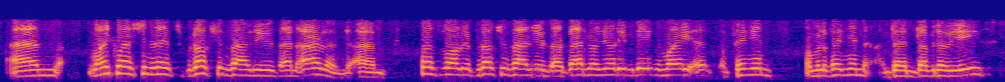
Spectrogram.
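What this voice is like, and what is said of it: Blocked-up, congested voice. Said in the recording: “Apologies if I'm a bit blocked, I have a cold.”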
